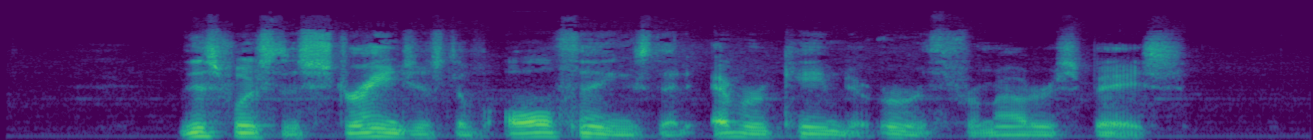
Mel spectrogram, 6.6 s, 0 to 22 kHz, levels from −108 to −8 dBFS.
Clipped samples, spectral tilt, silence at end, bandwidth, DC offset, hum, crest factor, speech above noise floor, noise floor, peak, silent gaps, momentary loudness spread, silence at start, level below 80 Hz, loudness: under 0.1%; -4 dB/octave; 0.65 s; 13 kHz; under 0.1%; none; 18 dB; 45 dB; -85 dBFS; -22 dBFS; none; 11 LU; 0.9 s; -78 dBFS; -40 LUFS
